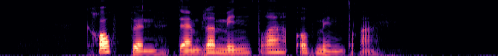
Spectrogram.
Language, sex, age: Norwegian, female, 46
